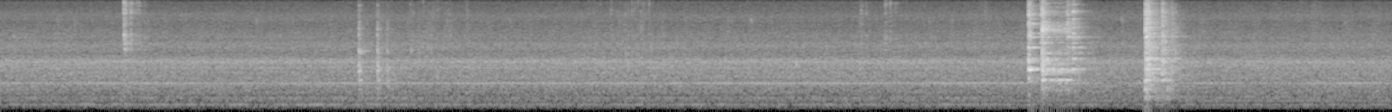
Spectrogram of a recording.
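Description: Dishes clinking as the coffee is dished out: a few light clicks early, then two loud, ringing clinks about ten and eleven and a half seconds in, over a steady faint hum.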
